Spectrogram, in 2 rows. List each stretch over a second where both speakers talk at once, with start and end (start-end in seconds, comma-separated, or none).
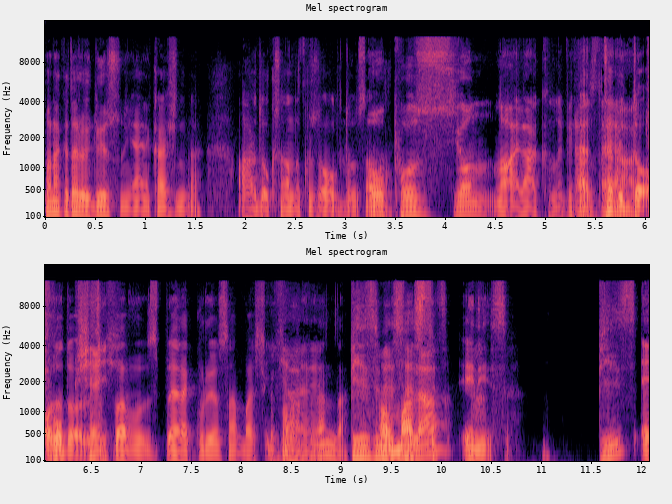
5.3-6.9, 8.2-10.2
